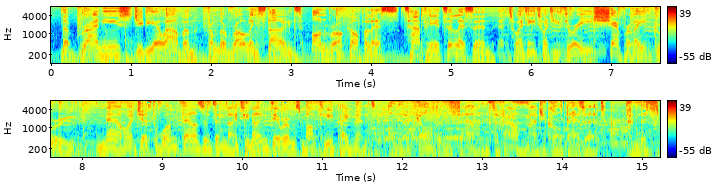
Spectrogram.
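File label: Commercial voice over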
